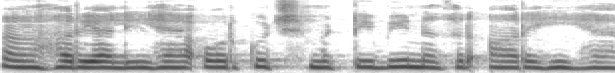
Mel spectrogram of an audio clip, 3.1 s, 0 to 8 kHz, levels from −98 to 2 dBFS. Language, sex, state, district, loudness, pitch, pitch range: Urdu, female, Andhra Pradesh, Anantapur, -34 LUFS, 250 Hz, 240-255 Hz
